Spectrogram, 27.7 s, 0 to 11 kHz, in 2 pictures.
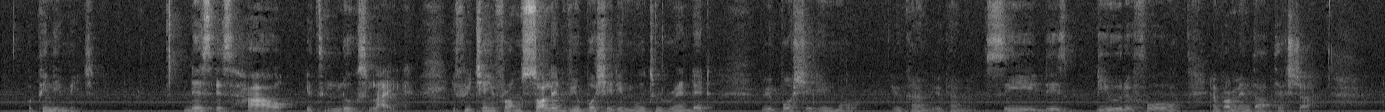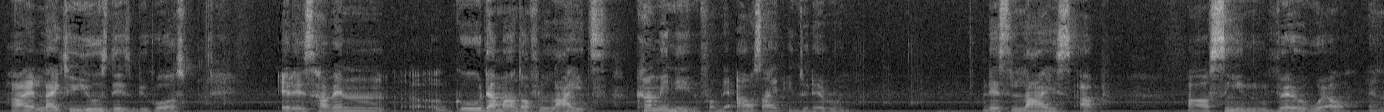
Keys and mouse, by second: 11.8-13.1 middle drag, 16.2-18.0 middle drag, 20.5 middle click, 27.4-27.6 middle drag.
